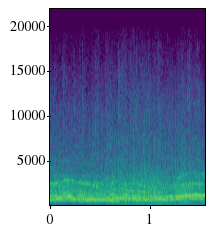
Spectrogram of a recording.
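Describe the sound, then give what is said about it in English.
Steady studio audience applause mixed with cheering and whoops on a talk show as Mark Ruffalo is welcomed, a dense, continuous wash of clapping at a loud, even level throughout, with a few excited voices rising above it. “That would be creepy if they just followed you home cheering as you're just walking home.”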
